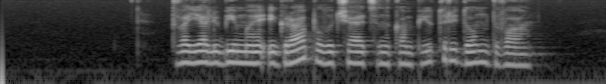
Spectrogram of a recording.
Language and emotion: Russian, neutral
